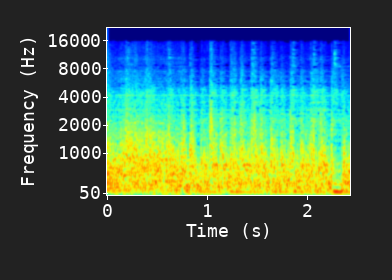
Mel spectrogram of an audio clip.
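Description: Loud live folk-stage band music over a PA, dense fast percussion in a heavily distorted wash.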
